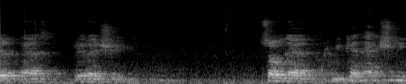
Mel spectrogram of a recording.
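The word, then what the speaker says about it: בראשית: Very quick you almost didn't hear the S sound, but we will say it as Bereshit, so that we can actually hear the S sound.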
